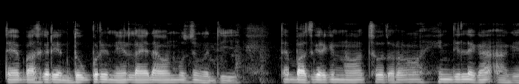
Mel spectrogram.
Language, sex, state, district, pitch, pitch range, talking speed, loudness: Chakma, male, Tripura, Dhalai, 110 Hz, 105-115 Hz, 185 wpm, -17 LUFS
